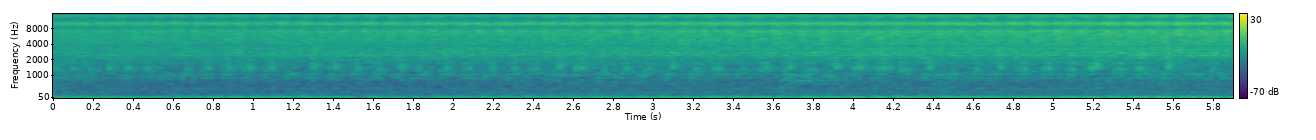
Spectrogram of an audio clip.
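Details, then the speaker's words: Lotus Elite revived after ten years in a barn, after carb chamber cleaning and fresh fuel. Still cold, with great pressure, charging the battery and a working fuel gauge. A low, steady, even idle burble with no knocking or misfire. "Pressure's great. It's charging the battery. Car still hasn't warmed up, and even the fuel gauge is working."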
